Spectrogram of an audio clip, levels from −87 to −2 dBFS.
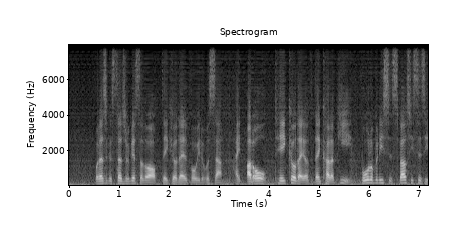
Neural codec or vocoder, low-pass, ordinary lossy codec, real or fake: codec, 16 kHz, 0.2 kbps, FocalCodec; none; none; fake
